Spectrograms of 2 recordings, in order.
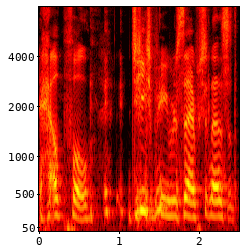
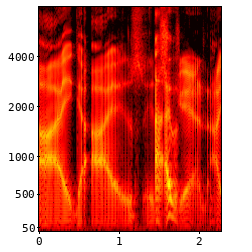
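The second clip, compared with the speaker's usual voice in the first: put-on horrific sick voice, lower pitch; 4 dB quieter than usual. Imitating a friend's sick voice note: sick voice like Vecna. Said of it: "You sounded like Vecna out of Stranger Things".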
